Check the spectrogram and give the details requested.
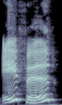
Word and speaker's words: aphid: This is an aphid. Um, and I know it has an f sound here, but it's actually spelled with a ph.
